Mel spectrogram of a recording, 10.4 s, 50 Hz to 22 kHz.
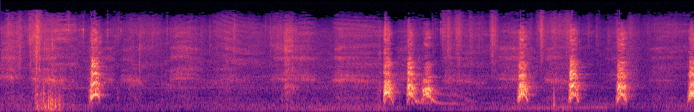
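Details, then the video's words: Dogs barking at a residence in Seminole, Florida, on a morning in late October 2015: sharp single barks spaced irregularly, a few in quick pairs, with a low whine at the start and faint background hum. "Barking Dogs"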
